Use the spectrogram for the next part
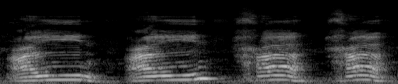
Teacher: হলকের মধ্যখান থেকে আইন হা উচ্চারিত হয়।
